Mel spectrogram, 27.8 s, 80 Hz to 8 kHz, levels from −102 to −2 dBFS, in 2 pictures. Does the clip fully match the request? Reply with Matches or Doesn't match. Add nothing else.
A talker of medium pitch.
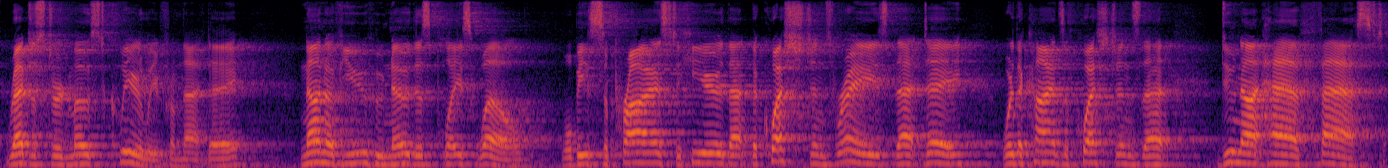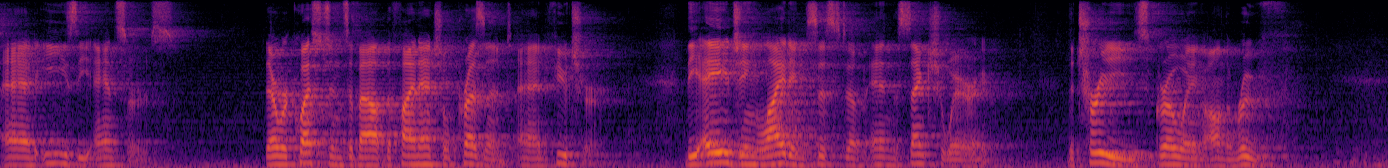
Matches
